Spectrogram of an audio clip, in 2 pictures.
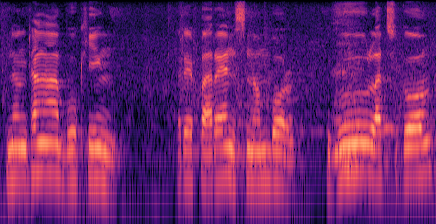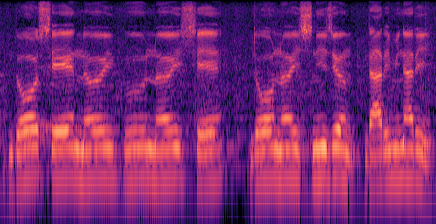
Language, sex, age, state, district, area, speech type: Bodo, male, 30-45, Assam, Kokrajhar, rural, read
